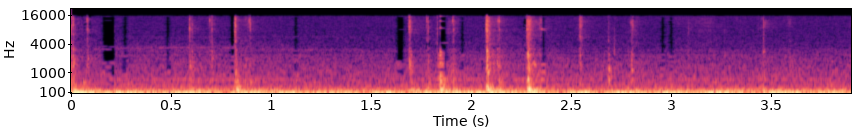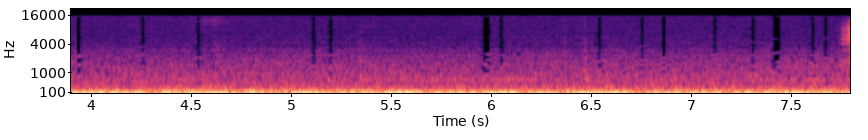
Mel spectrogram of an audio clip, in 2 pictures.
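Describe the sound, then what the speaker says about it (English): Light, scattered keystrokes on a computer keyboard, heard close against a steady background hiss, with a few sharper clicks here and there and no talking. "type in battleship"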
